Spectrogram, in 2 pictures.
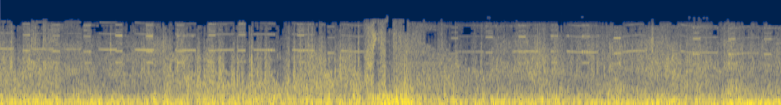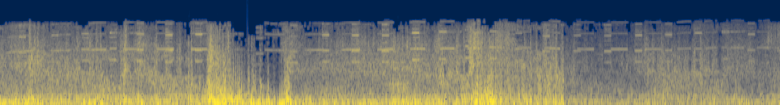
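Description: Strong wind rushes and buffets loudly, outdoors high in the air.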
